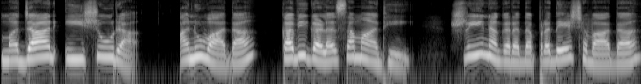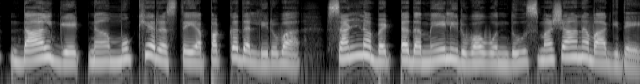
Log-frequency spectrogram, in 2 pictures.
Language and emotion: Kannada, neutral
